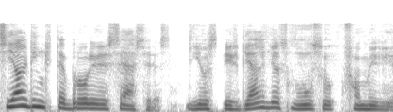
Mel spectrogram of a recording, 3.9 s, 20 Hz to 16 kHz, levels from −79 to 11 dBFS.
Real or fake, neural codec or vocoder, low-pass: fake; codec, 16 kHz, 1 kbps, FunCodec, trained on Chinese and English, 50 frames a second; 7.2 kHz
